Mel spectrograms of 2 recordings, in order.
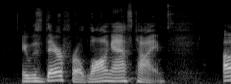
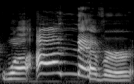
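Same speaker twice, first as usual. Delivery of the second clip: high, drawn-out mock Southern belle; exaggerated Southern accent; 9 semitones higher, 4 dB louder, slower than usual. Jade mimicking Tori's accent from Victorious, exaggerated Southern accent. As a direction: lay on the Southern drawl, laughing. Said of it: "Tori's accent from the bird scene".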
